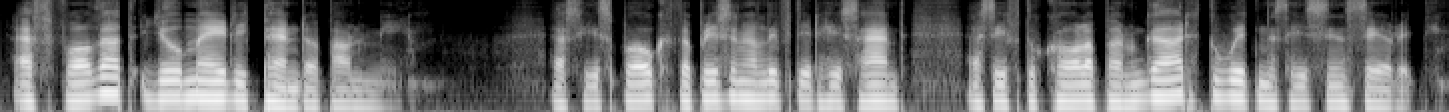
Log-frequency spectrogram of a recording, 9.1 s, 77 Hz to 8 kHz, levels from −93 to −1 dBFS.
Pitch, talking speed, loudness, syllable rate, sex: 120 Hz, 170 wpm, -19 LUFS, 5.0 syllables/s, male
